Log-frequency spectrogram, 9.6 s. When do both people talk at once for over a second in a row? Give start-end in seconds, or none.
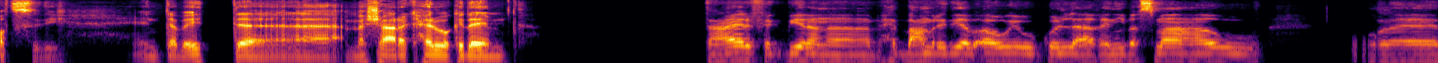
none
